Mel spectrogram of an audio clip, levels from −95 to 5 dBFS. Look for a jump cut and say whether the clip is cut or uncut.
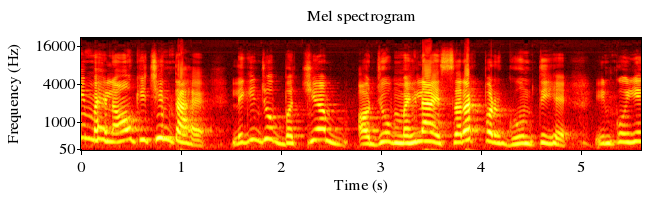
uncut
